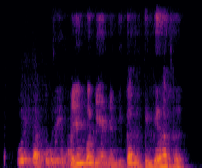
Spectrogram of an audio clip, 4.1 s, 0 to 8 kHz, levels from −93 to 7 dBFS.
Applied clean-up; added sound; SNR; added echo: neural mask model DeepFilterNet 3.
